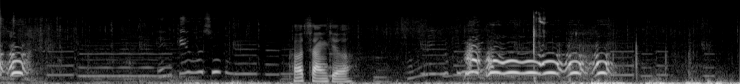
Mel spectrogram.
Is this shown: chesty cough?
no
